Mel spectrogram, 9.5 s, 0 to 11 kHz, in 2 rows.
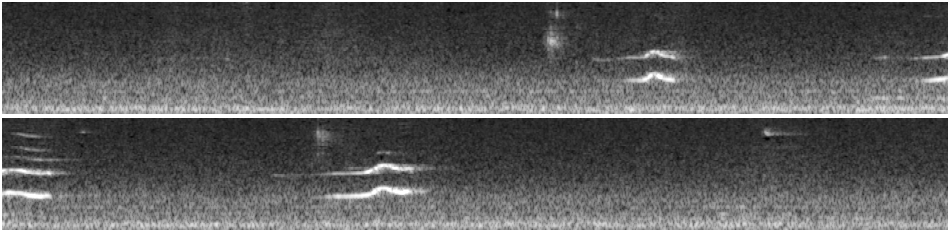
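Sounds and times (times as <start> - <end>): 
steady low hiss: 0.0 - 9.4
female tawny owl kewick calls across a lake in a Brandenburg forest: 2.7 - 3.5, 4.3 - 5.2, 6.1 - 7.0.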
